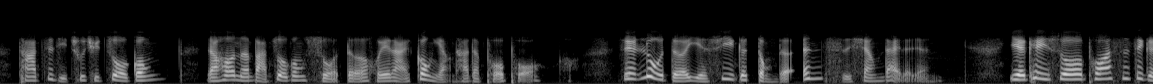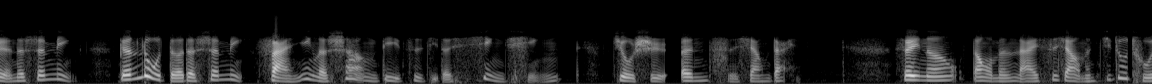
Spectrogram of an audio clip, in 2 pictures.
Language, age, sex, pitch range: Chinese, 50-69, female, 150-210 Hz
